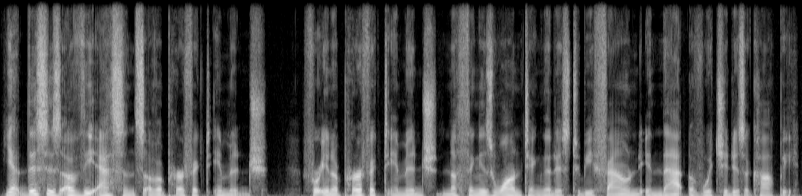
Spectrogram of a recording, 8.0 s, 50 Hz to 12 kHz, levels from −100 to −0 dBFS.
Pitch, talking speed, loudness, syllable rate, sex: 110 Hz, 230 wpm, -20 LUFS, 5.6 syllables/s, male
